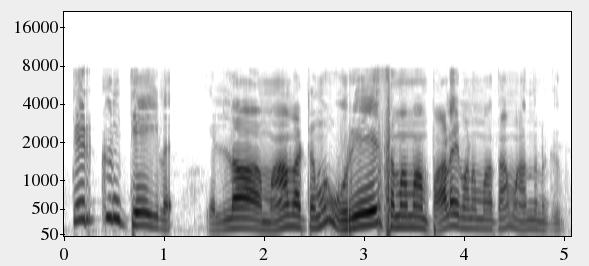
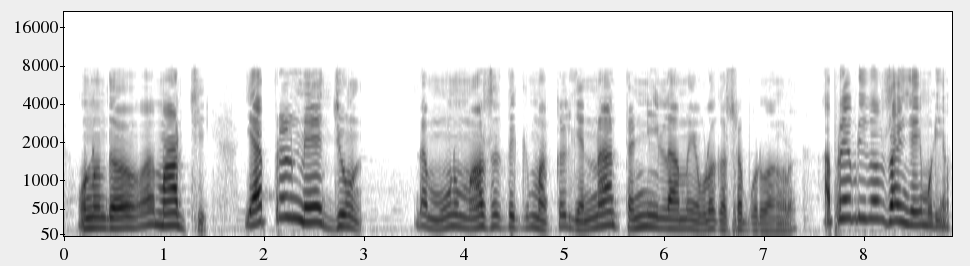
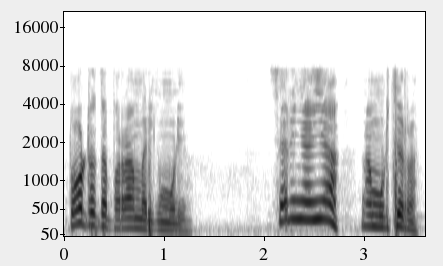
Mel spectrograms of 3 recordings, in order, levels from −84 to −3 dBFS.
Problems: none marked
